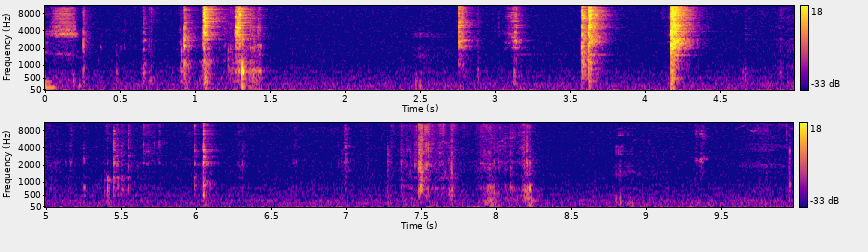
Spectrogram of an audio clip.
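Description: Small steel parts trays clinking against each other as they are pulled out of a clear plastic clamshell pack and stacked, with the plastic crackling. About a dozen separate clinks come in uneven groups, the loudest a little past four seconds in, with softer ones later.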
